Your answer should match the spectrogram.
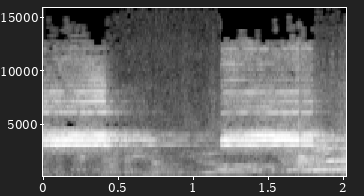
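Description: Referee's whistle blown twice, a short blast then a longer one of just under a second, each a shrill, steady tone with no trill.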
